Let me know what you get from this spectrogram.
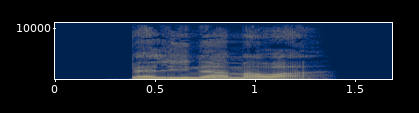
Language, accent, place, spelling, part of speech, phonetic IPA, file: German, Germany, Berlin, Berliner Mauer, phrase, [bɛʁˌliːnɐ ˈmaʊ̯ɐ], De-Berliner Mauer.ogg
- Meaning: Berlin Wall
